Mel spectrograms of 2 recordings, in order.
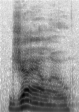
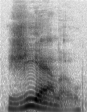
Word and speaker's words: giallo: from eastern kentucky about how to pronounce something giallo i think that's right g alo films not shallow or j alo giallo so we're going to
